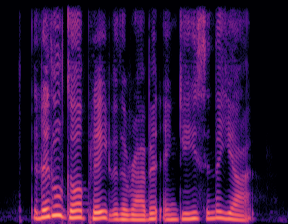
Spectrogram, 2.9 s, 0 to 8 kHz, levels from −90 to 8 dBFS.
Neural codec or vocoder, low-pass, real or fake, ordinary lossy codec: codec, 16 kHz, 4 kbps, X-Codec, HuBERT features, trained on balanced general audio; none; fake; none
